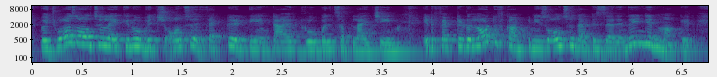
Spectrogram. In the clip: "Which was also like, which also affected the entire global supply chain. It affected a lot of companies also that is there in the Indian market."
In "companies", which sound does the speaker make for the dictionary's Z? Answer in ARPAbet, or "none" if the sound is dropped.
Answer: Z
